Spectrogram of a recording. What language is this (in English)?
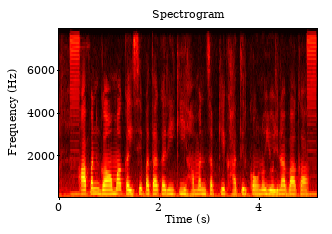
Bhojpuri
